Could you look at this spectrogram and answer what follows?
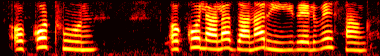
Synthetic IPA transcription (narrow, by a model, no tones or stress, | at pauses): ɔkɔʈʰuːn | ɔkɔlalad͡zanaɾiɾelʋesaŋɡ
